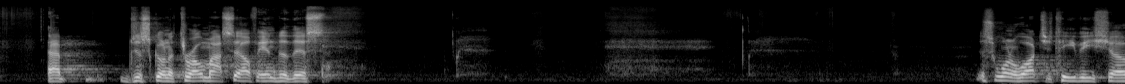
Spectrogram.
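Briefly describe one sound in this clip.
A middle-aged man speaks with animation through a microphone in a large hall, pausing between phrases.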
